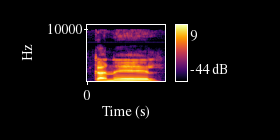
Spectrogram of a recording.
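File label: "canel", San Lucas Quiaviní Zapotec; cinnamon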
